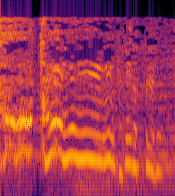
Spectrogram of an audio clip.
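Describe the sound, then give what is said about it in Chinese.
A voice wails and moans in theatrical grief, imitating people weeping at a deathbed, with long, wavering, sobbing tones that rise and fall across the whole clip. “在场的人啊同时都响起了哭声”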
